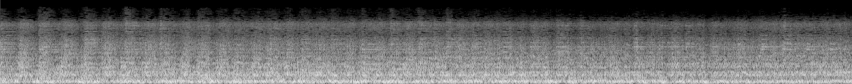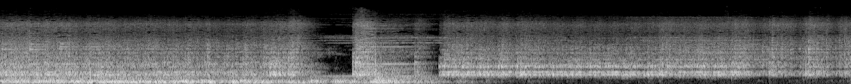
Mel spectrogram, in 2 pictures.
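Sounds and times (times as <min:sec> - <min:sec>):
dhol and tasha drums beating: 0:00.0 - 0:17.0.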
